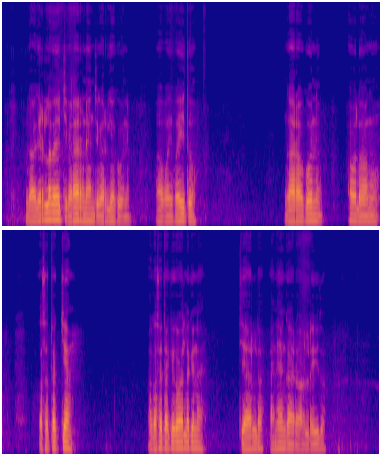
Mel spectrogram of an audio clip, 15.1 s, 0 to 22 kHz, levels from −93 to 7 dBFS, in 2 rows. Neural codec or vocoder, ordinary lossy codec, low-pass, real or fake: none; none; none; real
